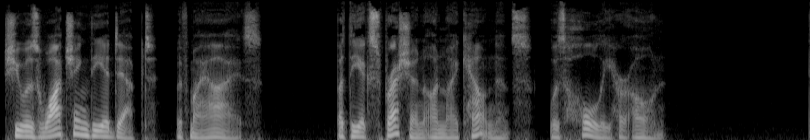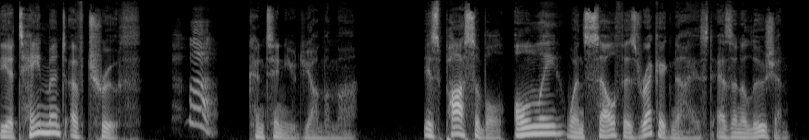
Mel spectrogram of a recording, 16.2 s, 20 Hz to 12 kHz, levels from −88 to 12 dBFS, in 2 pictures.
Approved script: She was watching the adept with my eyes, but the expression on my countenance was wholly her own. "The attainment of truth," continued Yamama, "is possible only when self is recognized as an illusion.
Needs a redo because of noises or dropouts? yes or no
yes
